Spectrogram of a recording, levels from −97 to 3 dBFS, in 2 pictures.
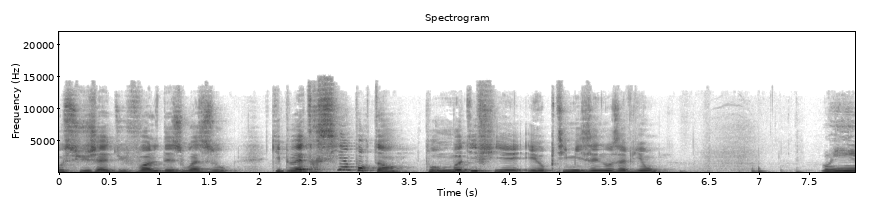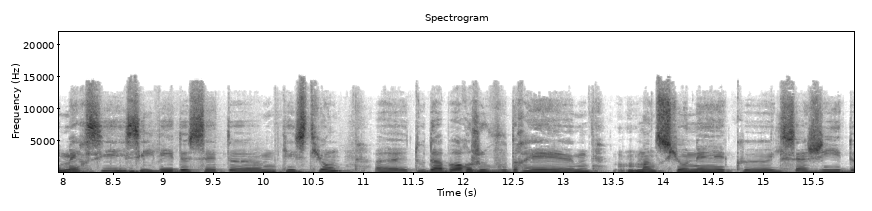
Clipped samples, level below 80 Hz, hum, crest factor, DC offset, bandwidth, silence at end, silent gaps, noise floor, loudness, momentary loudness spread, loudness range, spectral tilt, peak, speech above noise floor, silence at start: under 0.1%; -58 dBFS; none; 22 dB; under 0.1%; 14.5 kHz; 0 s; none; -56 dBFS; -23 LUFS; 13 LU; 6 LU; -3 dB/octave; -2 dBFS; 33 dB; 0 s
